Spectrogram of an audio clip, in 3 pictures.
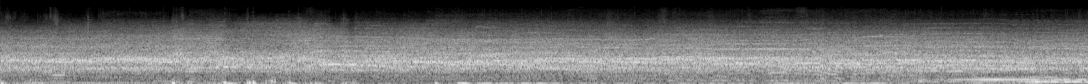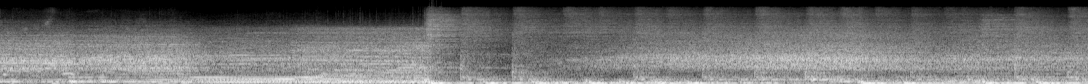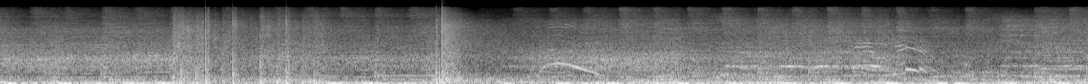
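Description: Arena crowd cheering and yelling, joined by low sustained intro notes; about halfway through, loud live rock music kicks in suddenly over the arena sound system, with a couple of sharp bangs near the end.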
